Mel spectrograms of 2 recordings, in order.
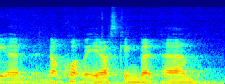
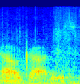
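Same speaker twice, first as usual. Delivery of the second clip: whispered inner thought; 5 semitones lower, 6 dB quieter, faster than usual. Retold or imitated. Inner thought, aghast at smuggling.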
